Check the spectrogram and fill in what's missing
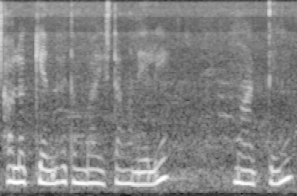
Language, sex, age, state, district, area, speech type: Kannada, female, 18-30, Karnataka, Koppal, urban, spontaneous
